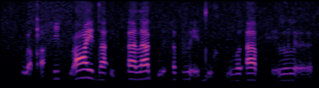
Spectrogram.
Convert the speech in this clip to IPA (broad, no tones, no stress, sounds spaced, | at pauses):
p ṵ qʼ ə̰ h i kʷ ḛ ʕ e d̪ a ʔ ṵ kʷ ʔ a l a kʷ ḛ h ə p v ḛ d̪ ṵ x kʷ ə̰ v ɤ ʔ a p h ḛ l u l ə̰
